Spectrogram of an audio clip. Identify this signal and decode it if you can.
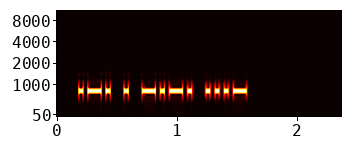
Morse code, heard as a keyed tone, about 32 wpm, 800 Hz. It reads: RECV
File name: Abreviations / Abreviations mp3s / Abreviations@30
